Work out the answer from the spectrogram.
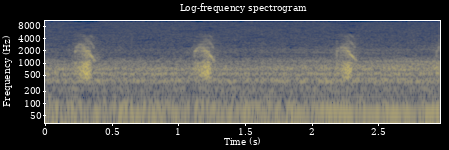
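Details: Peregrine falcon at a nest on Axel Tower, Netherlands, 14 April 2019 at 19:07, apparently a newly hatched chick; three short descending squeaky calls about a second apart over a steady low hum.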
